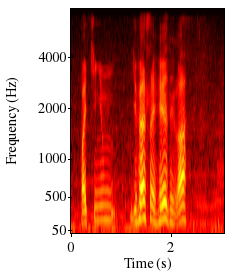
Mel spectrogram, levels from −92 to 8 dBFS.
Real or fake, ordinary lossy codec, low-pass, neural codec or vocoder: real; none; 7.2 kHz; none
